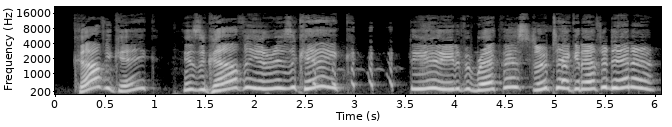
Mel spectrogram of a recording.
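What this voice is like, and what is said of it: Jerry Seinfeld impression. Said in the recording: “That's your go-to Jerry joke. ... best Jerry Seinfeld impression ever ... that was a good impersonation.”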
